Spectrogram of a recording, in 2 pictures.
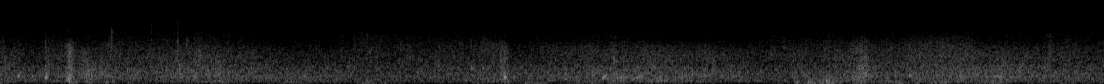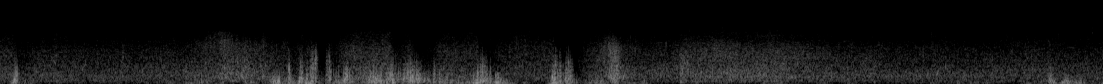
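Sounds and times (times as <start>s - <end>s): sea washing: 0.0s - 22.0s
wind buffeting microphone: 7.9s - 11.4s, 12.9s - 19.2s, 21.4s - 22.0s.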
